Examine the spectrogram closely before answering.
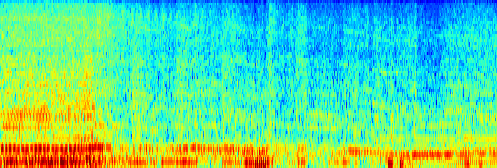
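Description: A racing car engine drops in pitch as the car brakes hard.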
